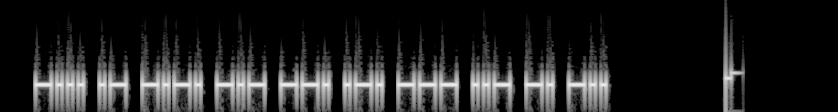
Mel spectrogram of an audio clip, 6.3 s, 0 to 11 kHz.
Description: Morse code, heard as a keyed tone, about 30 wpm, 700 Hz. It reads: BACKGROUND
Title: Sentences from Top 1300 Words - New Word Drill Alt - 30wpm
